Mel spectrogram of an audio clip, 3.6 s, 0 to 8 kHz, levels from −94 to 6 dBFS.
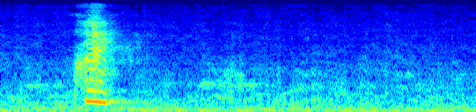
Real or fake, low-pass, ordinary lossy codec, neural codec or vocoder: fake; 7.2 kHz; none; codec, 16 kHz, 4 kbps, FreqCodec, smaller model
